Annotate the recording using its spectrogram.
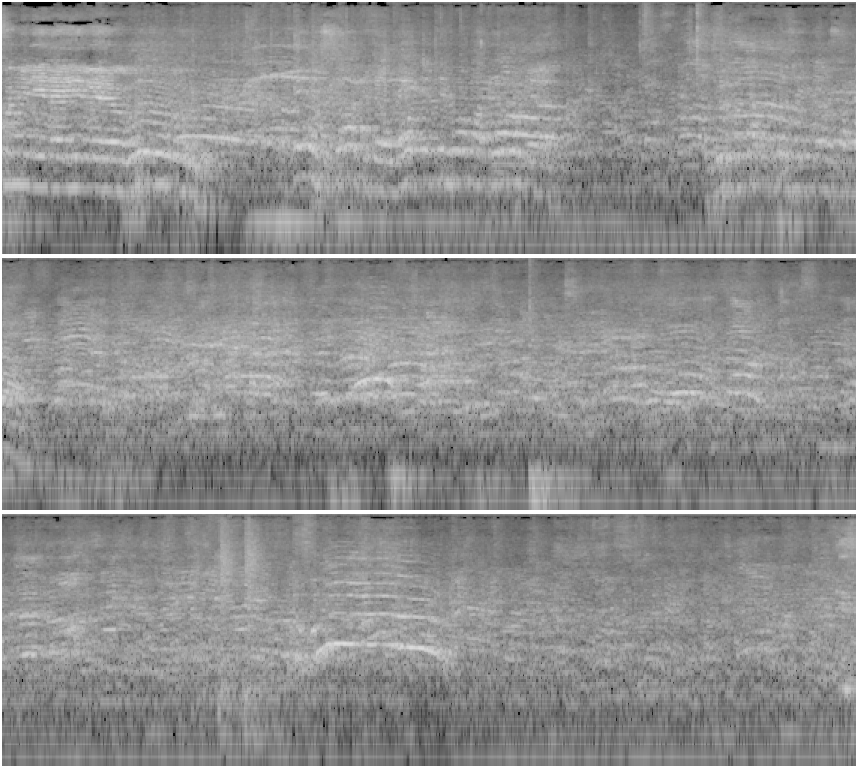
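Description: Electric guitars play loud distorted riffs.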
